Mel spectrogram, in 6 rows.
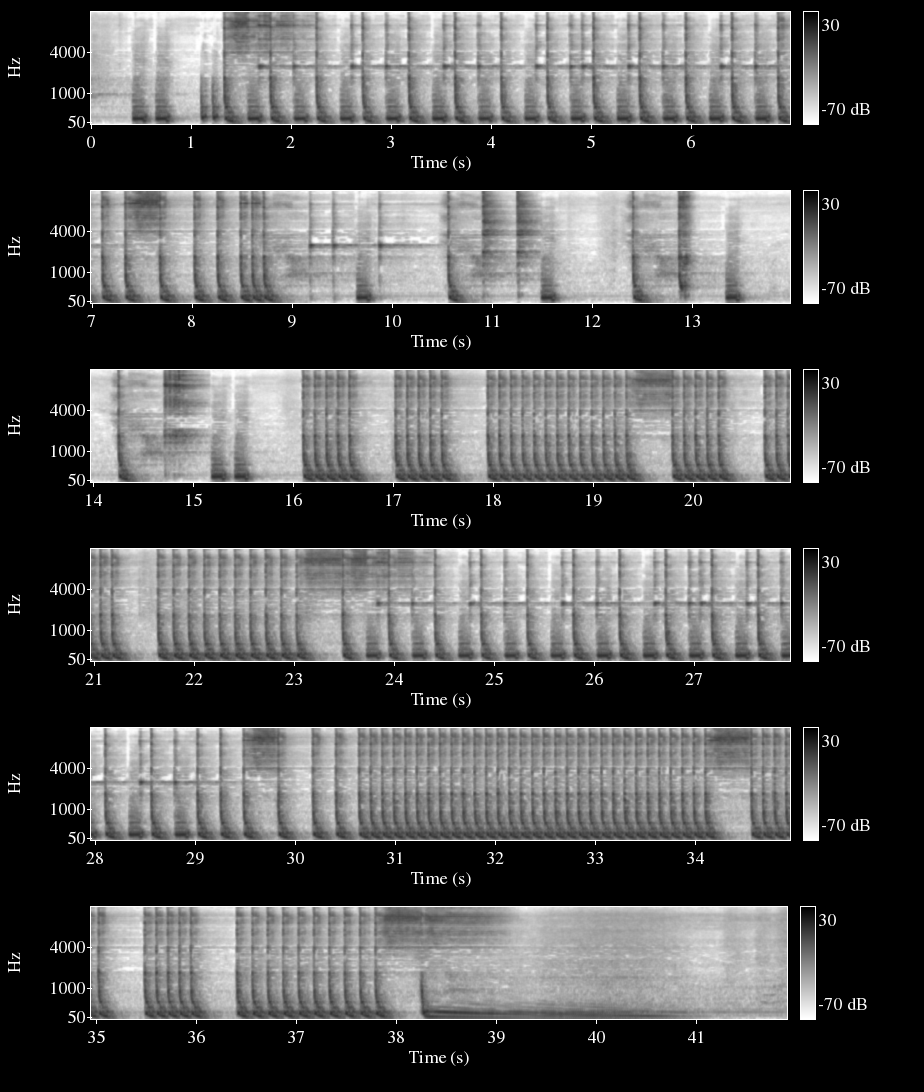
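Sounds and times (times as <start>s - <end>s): sustained synth bass: 0.4s - 8.8s, 15.2s - 41.2s
deep drum machine hits: 15.2s - 41.0s
deep sliding bass note: 38.3s - 41.2s.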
